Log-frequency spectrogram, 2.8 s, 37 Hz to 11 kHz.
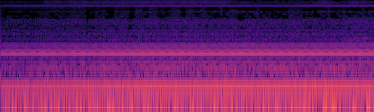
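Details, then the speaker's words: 1992 Data East Hook pinball machine after power board replacement: steady low 60 Hz electrical hum with buzzy edge from the sound board; mains hum from the sound board power supply, fixed with a desktop computer power supply. "I replaced the board power board rotten dog amusements and now I have a buzz that comes from this card sound card machine"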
